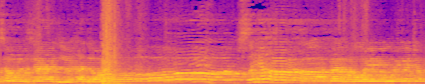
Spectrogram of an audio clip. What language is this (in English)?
Arabic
